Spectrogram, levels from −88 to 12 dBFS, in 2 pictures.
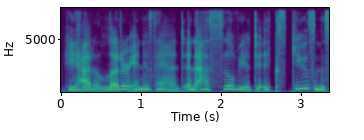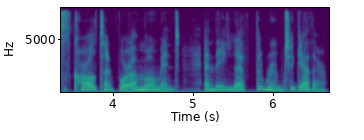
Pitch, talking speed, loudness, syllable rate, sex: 230 Hz, 205 wpm, -17 LUFS, 5.3 syllables/s, female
